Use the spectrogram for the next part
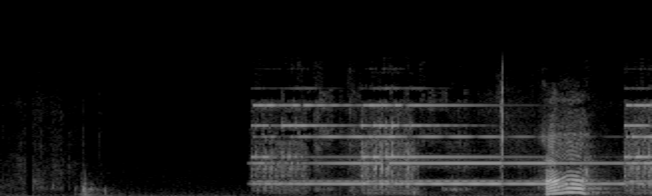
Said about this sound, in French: j'ai le téléphone qui sonne en même temps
